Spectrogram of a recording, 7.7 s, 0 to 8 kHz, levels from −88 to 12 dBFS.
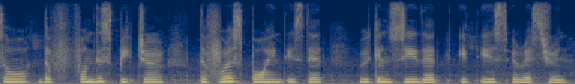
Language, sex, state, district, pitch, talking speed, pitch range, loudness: English, female, Nagaland, Dimapur, 235 Hz, 140 wpm, 220-245 Hz, -16 LUFS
